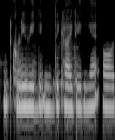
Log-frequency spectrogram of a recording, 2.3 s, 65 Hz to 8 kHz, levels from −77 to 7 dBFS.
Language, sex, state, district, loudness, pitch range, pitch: Hindi, female, Uttarakhand, Uttarkashi, -24 LUFS, 205-215 Hz, 210 Hz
